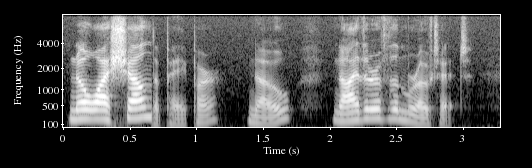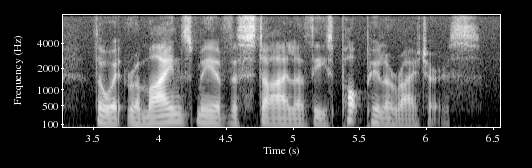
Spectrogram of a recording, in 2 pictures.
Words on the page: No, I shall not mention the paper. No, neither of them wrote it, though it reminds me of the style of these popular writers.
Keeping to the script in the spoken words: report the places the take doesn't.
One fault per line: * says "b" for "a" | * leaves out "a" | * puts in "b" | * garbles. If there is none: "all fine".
* leaves out "not mention"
